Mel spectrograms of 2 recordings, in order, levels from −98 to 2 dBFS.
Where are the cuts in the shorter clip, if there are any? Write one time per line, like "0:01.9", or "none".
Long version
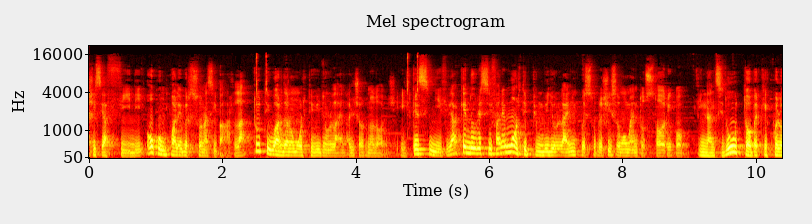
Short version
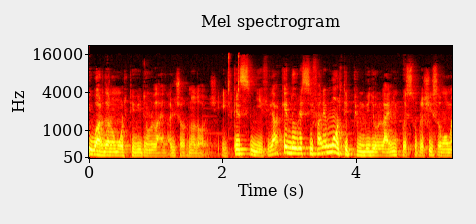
none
